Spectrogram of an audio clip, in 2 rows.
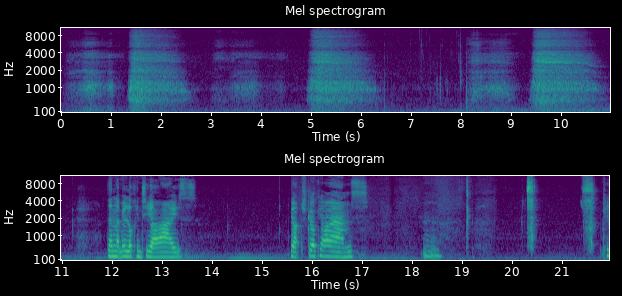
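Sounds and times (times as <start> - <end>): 
slow deep breathing in and out: 0.0 - 6.6, 8.1 - 11.9, 17.1 - 19.9
speech: 11.9 - 13.6, 15.6 - 17.1.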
